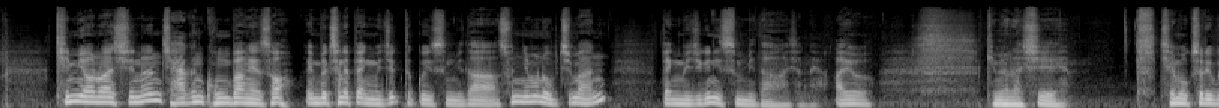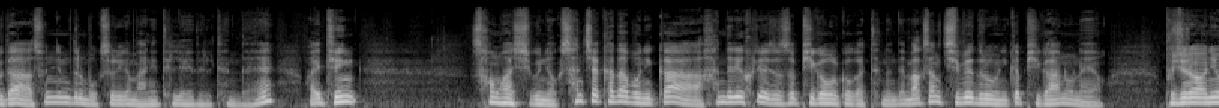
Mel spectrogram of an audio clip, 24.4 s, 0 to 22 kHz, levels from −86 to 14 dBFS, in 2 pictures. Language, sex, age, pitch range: Korean, male, 40-59, 110-155 Hz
